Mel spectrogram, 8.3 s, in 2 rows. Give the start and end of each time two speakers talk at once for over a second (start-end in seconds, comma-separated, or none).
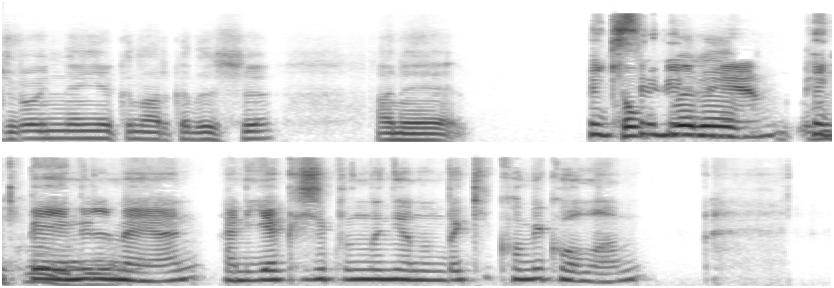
3.0-4.8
